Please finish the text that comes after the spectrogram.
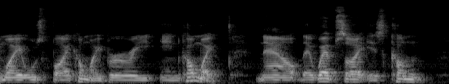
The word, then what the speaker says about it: Conwy: by conway brewery in conway now their website is con conway brewery obviously if you don't look back at this conway is spelt c-o-n-w-y uh so the website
